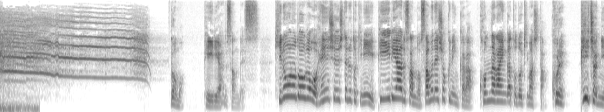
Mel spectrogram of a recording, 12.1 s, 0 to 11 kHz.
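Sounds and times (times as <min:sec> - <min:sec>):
long high-pitched shriek: 0:00.0 - 0:03.4.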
